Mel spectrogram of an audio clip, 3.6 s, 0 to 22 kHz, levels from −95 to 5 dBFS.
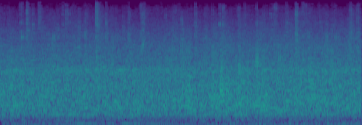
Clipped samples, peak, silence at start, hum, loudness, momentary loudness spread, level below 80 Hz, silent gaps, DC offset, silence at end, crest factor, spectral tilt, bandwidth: under 0.1%; -26 dBFS; 0 s; none; -39 LUFS; 2 LU; -64 dBFS; none; under 0.1%; 0 s; 16 dB; -0.5 dB/octave; over 20 kHz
